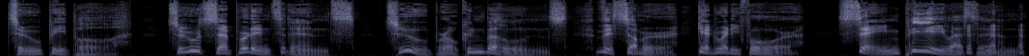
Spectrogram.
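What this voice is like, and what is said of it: Dramatic movie trailer voice. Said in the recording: “in your movie voice”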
